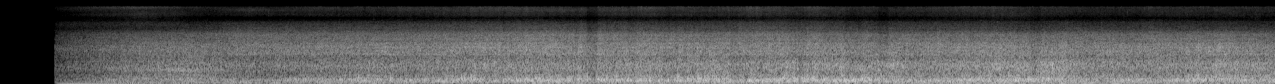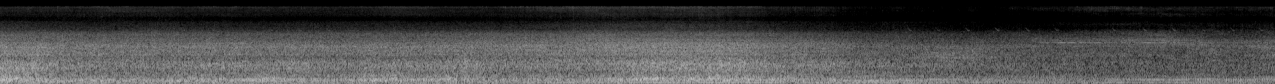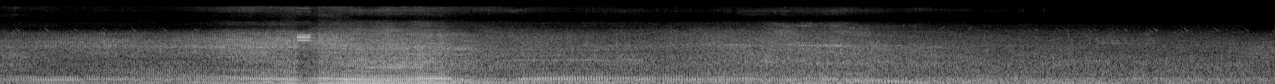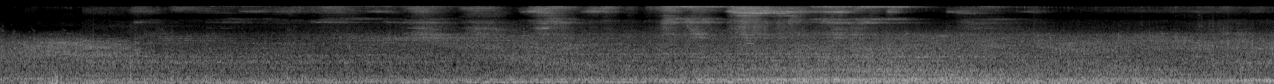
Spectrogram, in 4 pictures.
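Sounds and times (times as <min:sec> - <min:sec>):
train wheels on rails: 0:00.6 - 0:22.1, 0:37.2 - 0:50.9.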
